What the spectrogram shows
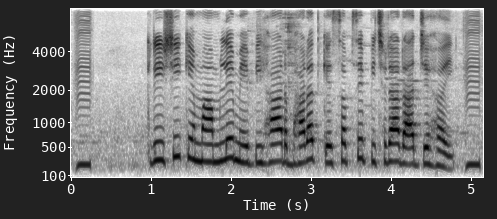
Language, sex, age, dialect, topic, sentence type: Magahi, female, 25-30, Western, agriculture, statement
